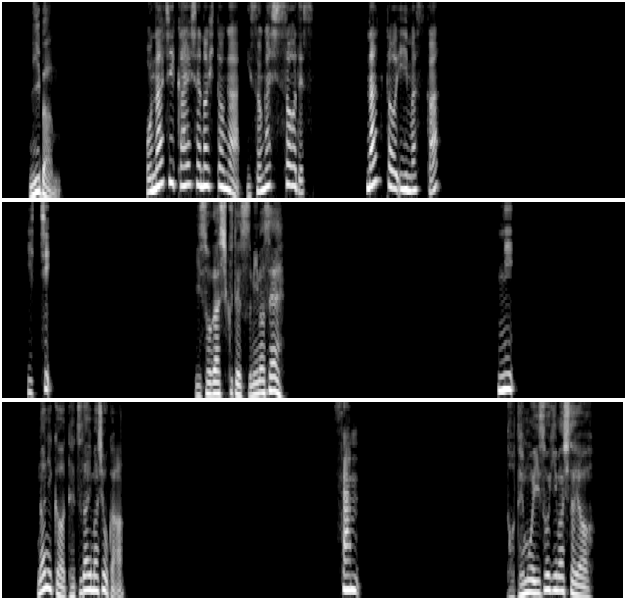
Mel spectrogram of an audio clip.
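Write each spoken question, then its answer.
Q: 同じ会社の人が忙しそうです。何と言いますか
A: 2: 何か手伝いましょうか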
